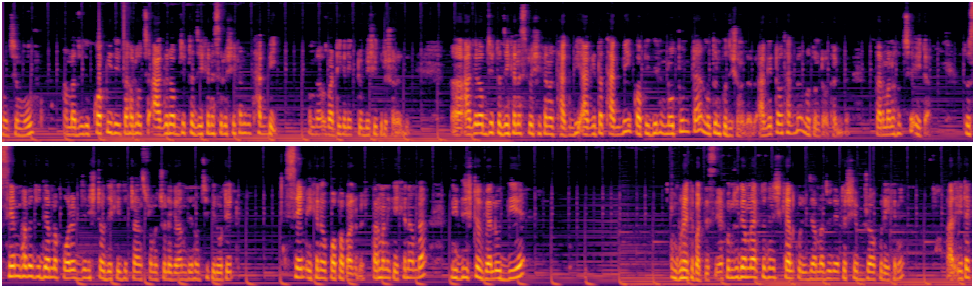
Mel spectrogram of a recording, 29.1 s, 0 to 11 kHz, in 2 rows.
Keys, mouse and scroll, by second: 4.8 click, 7.2 click, 11.1 click, 13.4 Delete, 14.6 click, 25.5 click, 26.7 Delete, 27.6 click, 28.2-29.1 shift+drag.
